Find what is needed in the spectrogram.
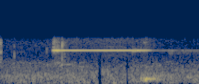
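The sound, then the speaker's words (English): A single steady electronic phone beep sounds on a call, a thin mid-high tone that holds for about a second over faint line hiss. “Somebody needs to mute their phone.”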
